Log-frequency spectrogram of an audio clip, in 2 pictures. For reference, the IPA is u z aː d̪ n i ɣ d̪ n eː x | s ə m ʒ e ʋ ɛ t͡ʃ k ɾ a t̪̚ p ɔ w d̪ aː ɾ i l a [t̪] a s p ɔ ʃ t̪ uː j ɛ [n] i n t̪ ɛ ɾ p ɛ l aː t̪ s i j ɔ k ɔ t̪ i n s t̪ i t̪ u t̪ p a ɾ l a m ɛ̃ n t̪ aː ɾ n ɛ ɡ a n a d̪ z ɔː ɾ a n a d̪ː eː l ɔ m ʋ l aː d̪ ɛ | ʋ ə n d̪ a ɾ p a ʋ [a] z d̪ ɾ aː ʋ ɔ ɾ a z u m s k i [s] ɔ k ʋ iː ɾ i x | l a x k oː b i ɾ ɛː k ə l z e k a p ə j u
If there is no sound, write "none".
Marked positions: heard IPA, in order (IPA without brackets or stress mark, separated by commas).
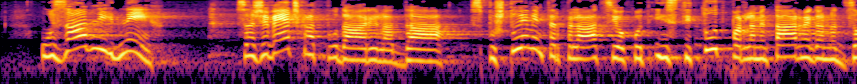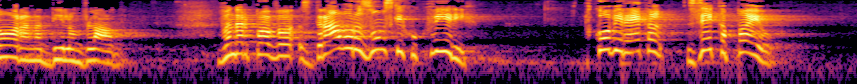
d̪, m, ə, x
